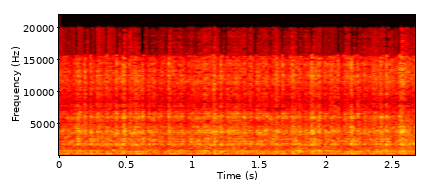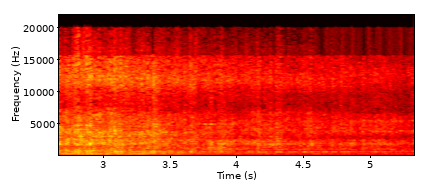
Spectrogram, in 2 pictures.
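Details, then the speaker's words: 2000 Jeep Cherokee XJ, 4.0L straight-six, idling before the MBRP cat-back install: a loose, tinny rattle over the exhaust note from the old rusty, leaking, patched exhaust. Exhaust rattle. "I'll start it up and let it idle. You can tell it's super rattly."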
